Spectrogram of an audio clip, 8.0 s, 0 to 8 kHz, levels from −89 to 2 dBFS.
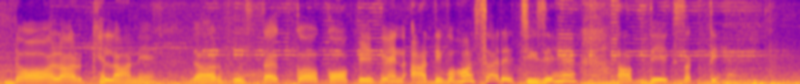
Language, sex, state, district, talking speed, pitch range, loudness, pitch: Hindi, female, Chhattisgarh, Raipur, 125 wpm, 235-265 Hz, -12 LUFS, 245 Hz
